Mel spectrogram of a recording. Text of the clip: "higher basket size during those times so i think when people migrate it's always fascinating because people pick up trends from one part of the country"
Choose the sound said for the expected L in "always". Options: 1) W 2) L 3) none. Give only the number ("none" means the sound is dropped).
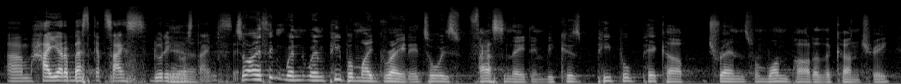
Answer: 2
